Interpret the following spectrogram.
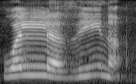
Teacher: یہاں جو الف ہے وہ سائلنٹ ہے، واو کو لام میں ملائیں گے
